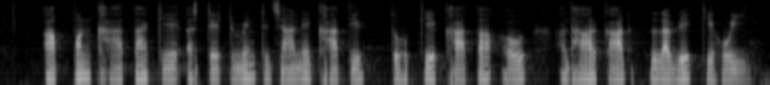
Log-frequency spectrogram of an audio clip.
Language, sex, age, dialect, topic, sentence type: Magahi, male, 25-30, Western, banking, question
